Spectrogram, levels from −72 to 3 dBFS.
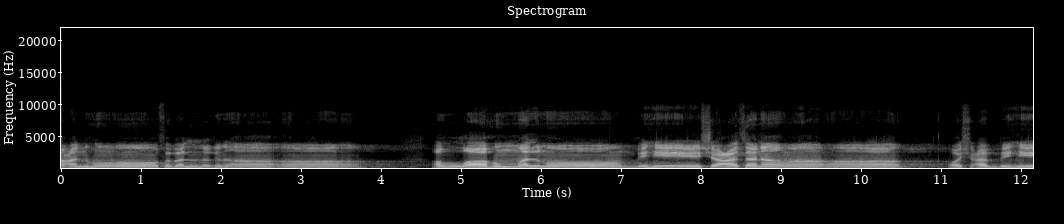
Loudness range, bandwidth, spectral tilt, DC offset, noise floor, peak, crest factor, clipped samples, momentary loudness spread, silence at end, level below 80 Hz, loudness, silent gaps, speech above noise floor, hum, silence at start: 6 LU; 10.5 kHz; -5 dB/octave; under 0.1%; -51 dBFS; -4 dBFS; 20 dB; under 0.1%; 9 LU; 0 s; -70 dBFS; -24 LUFS; none; 27 dB; none; 0 s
